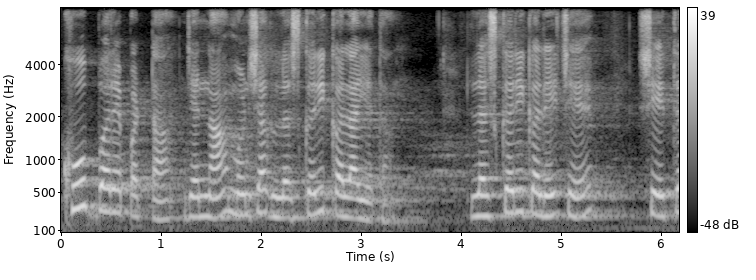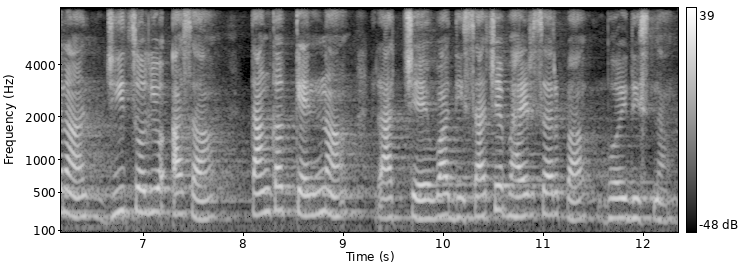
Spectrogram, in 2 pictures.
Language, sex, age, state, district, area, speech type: Goan Konkani, female, 18-30, Goa, Bardez, urban, spontaneous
